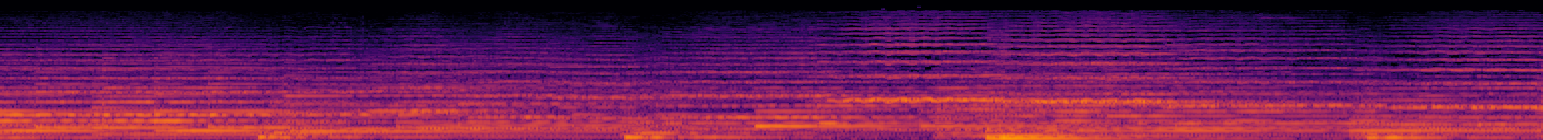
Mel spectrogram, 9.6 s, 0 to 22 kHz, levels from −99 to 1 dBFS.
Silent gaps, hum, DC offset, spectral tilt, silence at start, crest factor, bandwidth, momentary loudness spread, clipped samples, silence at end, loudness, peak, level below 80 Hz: none; none; under 0.1%; -6 dB/octave; 0 s; 18 dB; 16 kHz; 9 LU; under 0.1%; 0 s; -34 LUFS; -14 dBFS; -40 dBFS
